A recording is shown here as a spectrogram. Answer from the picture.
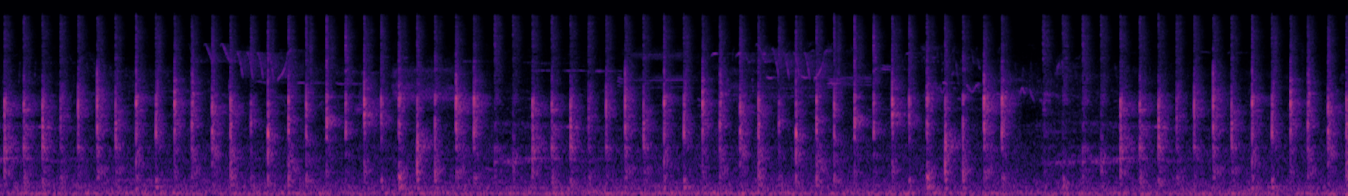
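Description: Small metal trowel scraping and smoothing sand in quick, even strokes, about five a second, with a short pause about ten seconds in.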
